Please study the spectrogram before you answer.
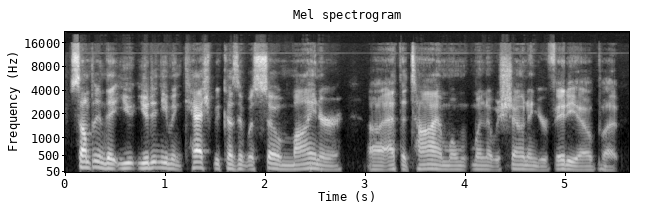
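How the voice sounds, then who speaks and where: A man's voice: medium pitch, a little fast, dry recording, clean studio sound. A man hosting a casual toy-collecting podcast, speaking earnestly with frequent fillers and careful hedging. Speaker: podcast host.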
